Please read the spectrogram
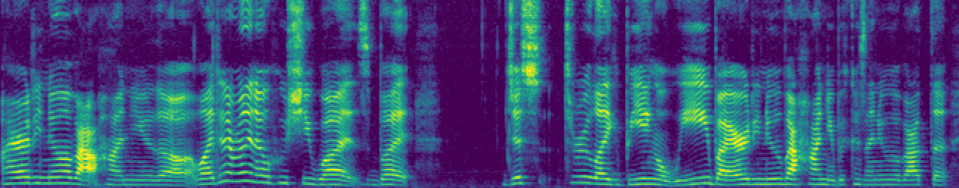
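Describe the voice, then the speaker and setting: A woman's voice: medium pitch, moderate pace. A woman hosting a casual book club livestream, chatting with viewers in a hesitant, giggly way and repeating words. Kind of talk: casual livestream chat, reading and answering chat.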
